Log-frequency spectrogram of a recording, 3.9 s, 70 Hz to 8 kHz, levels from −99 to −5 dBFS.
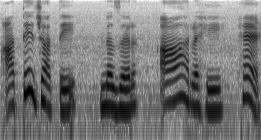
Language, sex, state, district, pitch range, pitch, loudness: Hindi, female, Himachal Pradesh, Shimla, 195-260 Hz, 220 Hz, -13 LUFS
